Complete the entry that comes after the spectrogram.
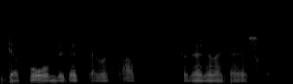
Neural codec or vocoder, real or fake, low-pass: codec, 16 kHz in and 24 kHz out, 0.9 kbps, LongCat-Audio-Codec, fine tuned four codebook decoder; fake; 3.6 kHz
